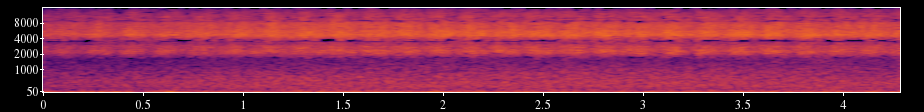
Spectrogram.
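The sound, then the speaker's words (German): Crickets chirp in a continuous, dense, high-pitched chorus that holds steady and even throughout, with no voices or other sounds. “Hört ihr die Grillen? Ich höre sie auch. Bei mir hat alles mit dem Zirpen dieser Grillen angefangen.”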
